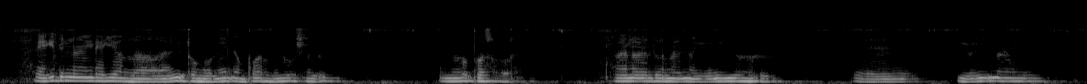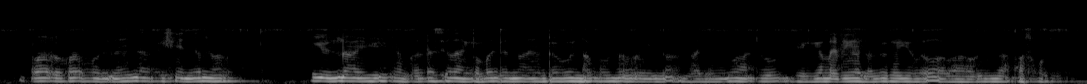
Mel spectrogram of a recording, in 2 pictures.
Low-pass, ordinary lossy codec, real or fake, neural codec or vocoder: 5.4 kHz; none; fake; codec, 24 kHz, 1 kbps, SNAC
